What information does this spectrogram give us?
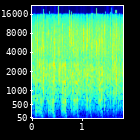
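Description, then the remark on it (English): A crowd applauds steadily, a dense wash of many hands clapping at once with no pauses, holding an even, fairly loud level throughout the short stretch. “You better clap for that one.”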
